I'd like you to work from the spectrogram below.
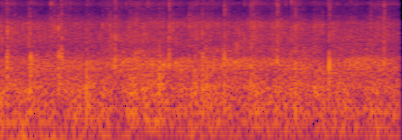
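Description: A church congregation at a festival day honoring teachers applauds loudly and steadily, dense clapping filling the space without a break.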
